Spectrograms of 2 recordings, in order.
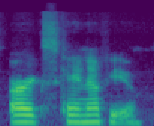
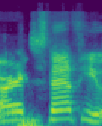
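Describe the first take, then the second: First: The letter K is spoken aloud. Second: The letter K is left silent. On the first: The speaker calls it wrong. "I keep saying R X K, and I'm a dummy" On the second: The speaker calls it right. "the K is silent"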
